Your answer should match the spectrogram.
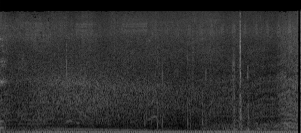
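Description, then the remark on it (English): A car engine in a video game drones steadily and loudly throughout, a low continuous hum of driving in traffic, with a few sharp clicks and taps scattered over it and an abrupt cut at the end. “And it spawned me in the wrong way in traffic.”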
